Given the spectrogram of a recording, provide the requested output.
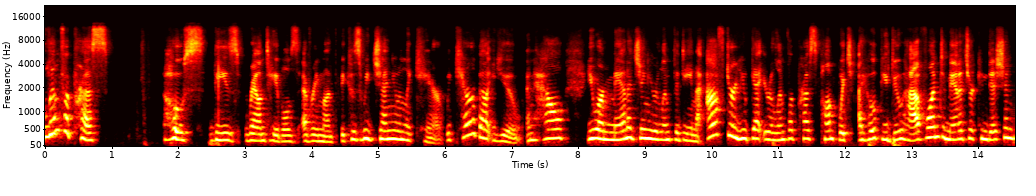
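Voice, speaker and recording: Animated and somewhat breathy, a woman with a fairly high pitch talks at a moderate pace with lively intonation. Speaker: roundtable moderator. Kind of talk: online panel discussion.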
